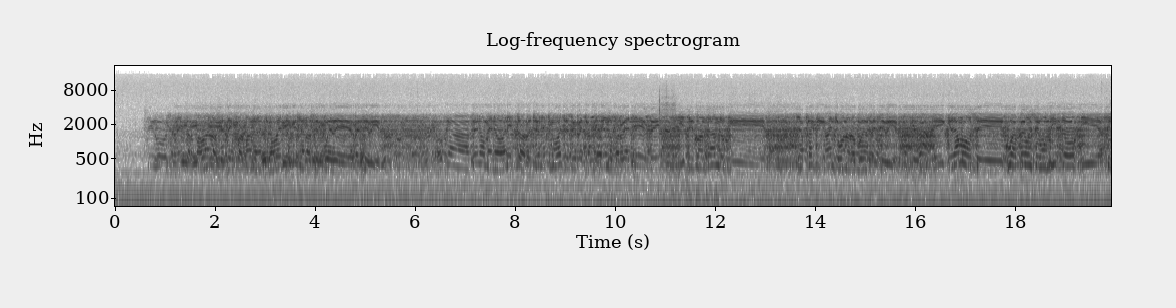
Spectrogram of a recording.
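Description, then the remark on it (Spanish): A continuous burst of radio signal sound, the first signals sent by a satellite, received at 1:15: a band-limited, warbling electronic chatter with rapid chirps and modulated tones, steady and fairly loud for the whole stretch. “En este momento, a la 1:15, estamos escuchando las primeras señales enviadas por el satélite.”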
